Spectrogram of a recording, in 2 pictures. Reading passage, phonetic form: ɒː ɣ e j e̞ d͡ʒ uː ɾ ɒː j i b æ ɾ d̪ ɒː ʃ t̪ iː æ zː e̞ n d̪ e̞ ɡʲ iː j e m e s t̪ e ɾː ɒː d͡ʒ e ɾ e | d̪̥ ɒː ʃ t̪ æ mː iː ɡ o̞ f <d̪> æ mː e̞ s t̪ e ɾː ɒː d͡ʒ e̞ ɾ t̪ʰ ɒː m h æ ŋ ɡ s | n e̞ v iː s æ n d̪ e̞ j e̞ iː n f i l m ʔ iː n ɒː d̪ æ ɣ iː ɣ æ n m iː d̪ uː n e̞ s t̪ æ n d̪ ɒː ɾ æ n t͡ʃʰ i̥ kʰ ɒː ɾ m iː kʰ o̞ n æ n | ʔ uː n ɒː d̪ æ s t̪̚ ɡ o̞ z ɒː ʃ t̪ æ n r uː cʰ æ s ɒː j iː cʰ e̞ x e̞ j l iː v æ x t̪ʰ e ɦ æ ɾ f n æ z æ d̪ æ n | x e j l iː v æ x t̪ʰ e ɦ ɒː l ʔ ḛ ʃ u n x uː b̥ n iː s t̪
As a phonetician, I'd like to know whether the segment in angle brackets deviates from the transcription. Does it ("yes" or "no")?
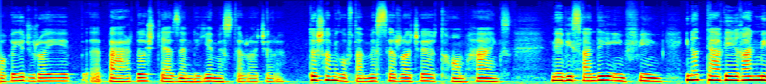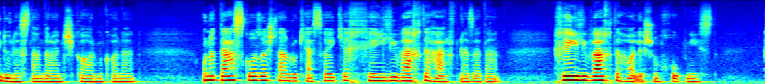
yes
